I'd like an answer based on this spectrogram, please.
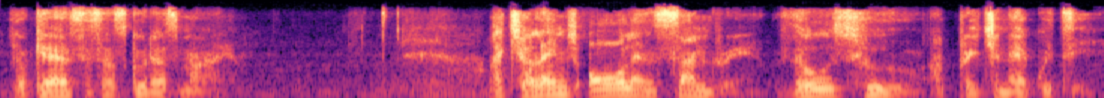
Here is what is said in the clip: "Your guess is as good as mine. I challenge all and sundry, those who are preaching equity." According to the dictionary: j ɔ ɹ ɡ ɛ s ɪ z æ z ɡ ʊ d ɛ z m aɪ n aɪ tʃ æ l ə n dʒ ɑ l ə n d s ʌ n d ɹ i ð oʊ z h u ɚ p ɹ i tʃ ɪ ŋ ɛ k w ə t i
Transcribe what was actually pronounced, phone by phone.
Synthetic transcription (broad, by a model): j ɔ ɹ ɡ ɛ s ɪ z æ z ɡ ʊ d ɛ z m aɪ aɪ tʃ æ l ə n dʒ ɑ l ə n s ʌ n d ɹ i ð oʊ z h u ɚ p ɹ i tʃ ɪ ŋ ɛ k w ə t i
